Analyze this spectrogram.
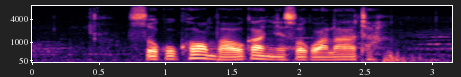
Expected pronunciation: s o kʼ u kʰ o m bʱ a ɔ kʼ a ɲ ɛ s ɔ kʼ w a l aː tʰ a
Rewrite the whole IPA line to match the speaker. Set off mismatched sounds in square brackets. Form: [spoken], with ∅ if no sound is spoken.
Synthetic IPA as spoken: s o kʼ u kʰ [ɔ] m bʱ a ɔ kʼ a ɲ ɛ s ɔ kʼ w a l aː tʰ a

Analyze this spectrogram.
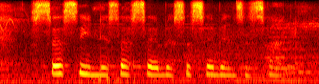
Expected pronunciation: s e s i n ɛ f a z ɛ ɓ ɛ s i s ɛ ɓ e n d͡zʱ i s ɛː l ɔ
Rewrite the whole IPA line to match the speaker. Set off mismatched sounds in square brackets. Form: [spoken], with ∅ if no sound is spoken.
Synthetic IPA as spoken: s e s i n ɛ [s] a [s] ɛ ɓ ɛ s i s ɛ ɓ e n d͡zʱ i s [aː] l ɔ

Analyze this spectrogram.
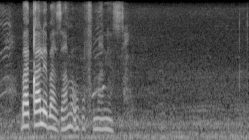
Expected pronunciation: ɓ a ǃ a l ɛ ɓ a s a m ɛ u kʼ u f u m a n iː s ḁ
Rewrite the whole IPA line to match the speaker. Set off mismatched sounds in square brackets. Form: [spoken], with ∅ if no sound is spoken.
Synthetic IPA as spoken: ɓ a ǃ a l ɛ ɓ a [z] a m ɛ u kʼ u f u m a n iː s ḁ

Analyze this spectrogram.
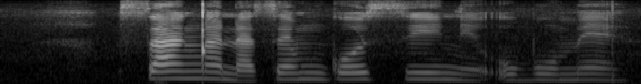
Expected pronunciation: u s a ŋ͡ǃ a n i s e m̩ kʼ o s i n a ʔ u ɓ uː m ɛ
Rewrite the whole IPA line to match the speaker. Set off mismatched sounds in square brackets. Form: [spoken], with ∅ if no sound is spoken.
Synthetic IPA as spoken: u s a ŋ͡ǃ a n [a] s e m̩ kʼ o s i n [i] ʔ u ɓ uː m ɛ

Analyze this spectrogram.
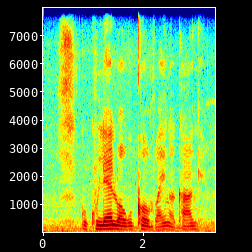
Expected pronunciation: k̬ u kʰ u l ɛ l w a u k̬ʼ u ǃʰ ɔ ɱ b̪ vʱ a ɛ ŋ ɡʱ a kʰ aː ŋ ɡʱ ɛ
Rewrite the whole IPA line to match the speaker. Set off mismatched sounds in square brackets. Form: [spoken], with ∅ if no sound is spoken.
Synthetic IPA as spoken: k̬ u kʰ u l ɛ l w a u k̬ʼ u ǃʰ ɔ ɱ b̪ vʱ a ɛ ŋ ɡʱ a kʰ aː ŋ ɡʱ ɛ

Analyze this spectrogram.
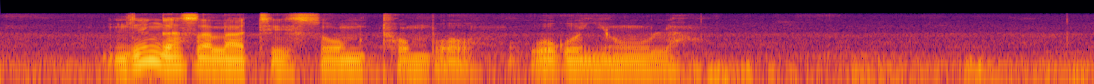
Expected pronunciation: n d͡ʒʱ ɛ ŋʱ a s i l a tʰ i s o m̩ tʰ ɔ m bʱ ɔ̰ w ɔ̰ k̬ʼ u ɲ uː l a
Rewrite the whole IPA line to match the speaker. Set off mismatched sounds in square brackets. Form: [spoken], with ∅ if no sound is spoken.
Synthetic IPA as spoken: n d͡ʒʱ ɛ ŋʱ a s [a] l a tʰ i s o m̩ tʰ ɔ m bʱ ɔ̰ w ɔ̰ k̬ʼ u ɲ uː l a

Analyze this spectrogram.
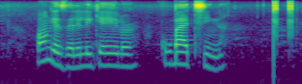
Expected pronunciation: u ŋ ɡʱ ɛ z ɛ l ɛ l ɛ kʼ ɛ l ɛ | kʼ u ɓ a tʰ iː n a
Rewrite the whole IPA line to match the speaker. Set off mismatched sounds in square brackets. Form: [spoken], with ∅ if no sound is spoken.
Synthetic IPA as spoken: [ɔ] ŋ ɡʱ ɛ z ɛ l ɛ l ɛ kʼ ɛ l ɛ | kʼ u ɓ a tʰ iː n a

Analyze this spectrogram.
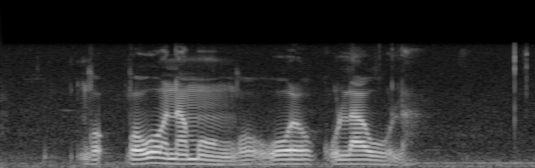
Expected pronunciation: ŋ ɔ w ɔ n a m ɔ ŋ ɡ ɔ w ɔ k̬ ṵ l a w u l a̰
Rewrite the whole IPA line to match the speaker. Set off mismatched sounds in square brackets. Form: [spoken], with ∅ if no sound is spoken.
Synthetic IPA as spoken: ŋ ɔ w ɔ n a m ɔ ŋ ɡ ɔ w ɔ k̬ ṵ l a w [uː] l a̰

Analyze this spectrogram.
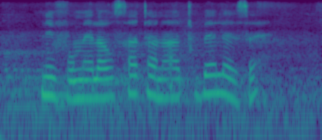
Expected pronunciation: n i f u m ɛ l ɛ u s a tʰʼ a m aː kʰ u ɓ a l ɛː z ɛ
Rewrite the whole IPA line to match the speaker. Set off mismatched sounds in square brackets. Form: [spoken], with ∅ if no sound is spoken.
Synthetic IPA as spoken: n i [v] u m ɛ l [a] u s a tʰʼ a [n] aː [tʰ] u ɓ [ɛ] l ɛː z ɛ

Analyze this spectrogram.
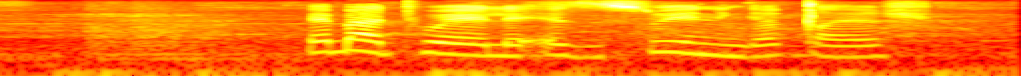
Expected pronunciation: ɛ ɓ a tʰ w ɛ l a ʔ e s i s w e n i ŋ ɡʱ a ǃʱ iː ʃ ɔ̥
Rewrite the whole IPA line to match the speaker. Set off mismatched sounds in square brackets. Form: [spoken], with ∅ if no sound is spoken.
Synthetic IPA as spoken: ɛ ɓ a tʰ w ɛ l [ɛ] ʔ e [z] i s w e n i ŋ ɡʱ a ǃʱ [ɛː] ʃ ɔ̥

